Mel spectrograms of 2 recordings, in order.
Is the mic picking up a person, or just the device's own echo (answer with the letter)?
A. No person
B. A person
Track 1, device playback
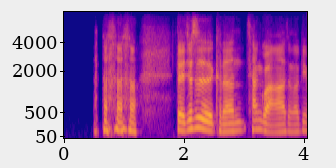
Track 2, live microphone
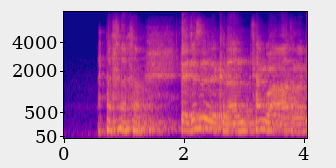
A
